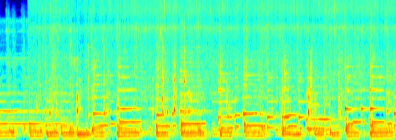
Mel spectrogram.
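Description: Sliced green onion and minced garlic sizzling in hot oil in a nonstick wok, stirred with a wooden spatula, with background music playing underneath.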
